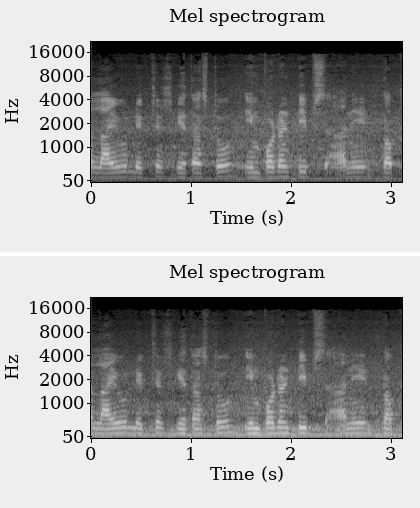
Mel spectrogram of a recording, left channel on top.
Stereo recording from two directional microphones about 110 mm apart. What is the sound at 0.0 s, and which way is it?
Speech, 45° left (ahead or behind).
